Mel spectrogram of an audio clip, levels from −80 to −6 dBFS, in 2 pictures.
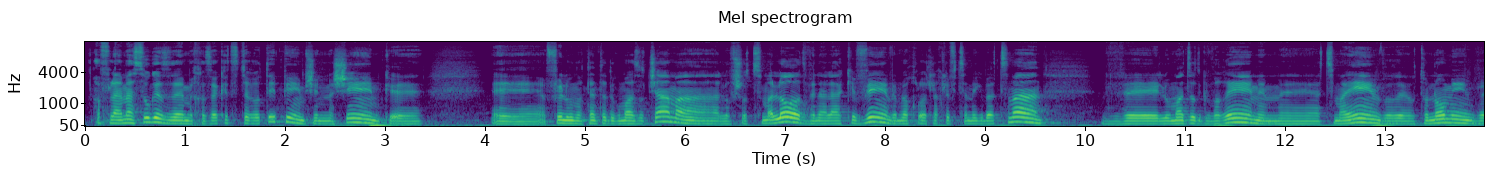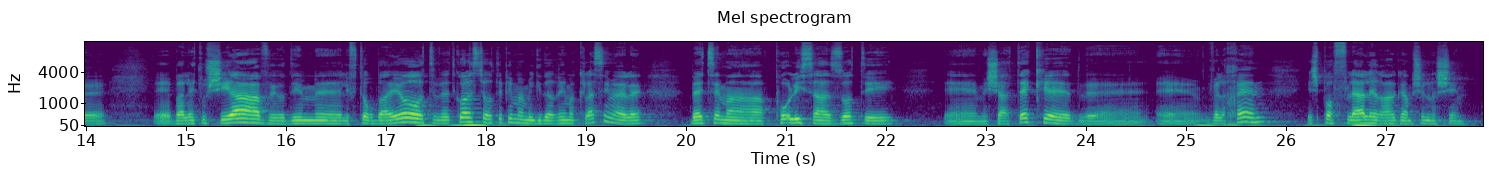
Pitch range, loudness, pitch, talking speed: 125-155 Hz, -26 LUFS, 135 Hz, 115 wpm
